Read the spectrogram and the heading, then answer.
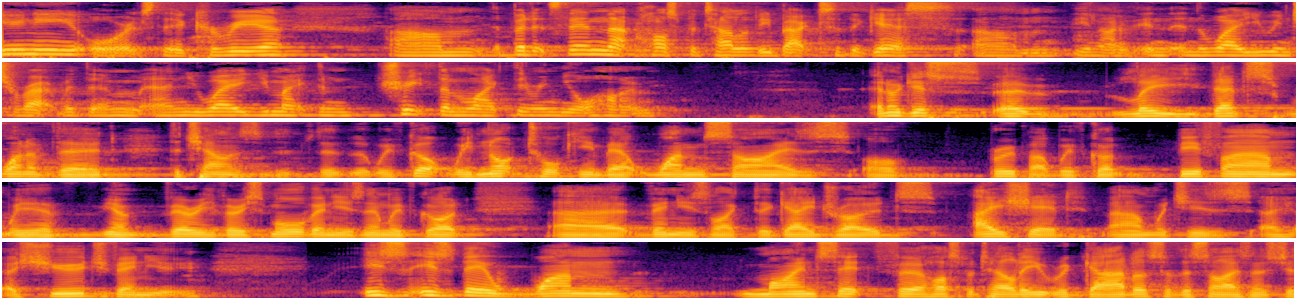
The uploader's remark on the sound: This panel discussion was recorded as the recent Western Australian Brewing Conference in Perth.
